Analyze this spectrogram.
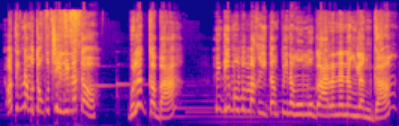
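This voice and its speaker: A woman's voice: very high-pitched, expressive, fast talker, pushed and bright, soft background music, heavily acted. A woman playing a cruel, haughty employer who scolds with contempt in a radio drama. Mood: scornful.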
